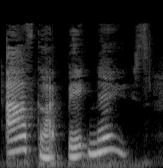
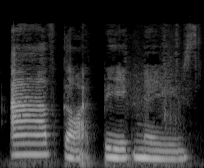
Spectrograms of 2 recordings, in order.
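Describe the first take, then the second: First: Put-on higher, slow little girl announcing; a first grader bursting with news; excited child voice. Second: Said in the usual way. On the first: Repeated in child voice.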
